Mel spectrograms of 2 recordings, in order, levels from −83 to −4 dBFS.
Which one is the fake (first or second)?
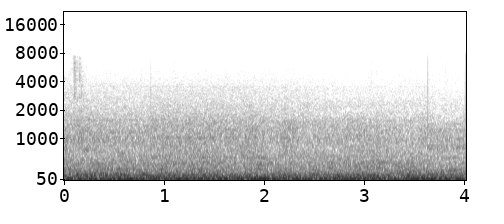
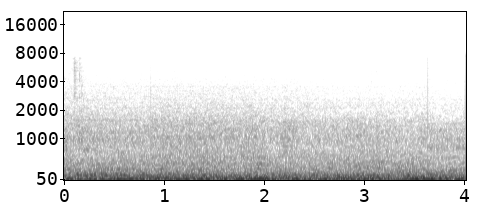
second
